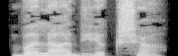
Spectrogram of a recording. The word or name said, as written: ಬಲಾಧ್ಯಕ್ಷ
